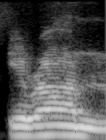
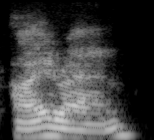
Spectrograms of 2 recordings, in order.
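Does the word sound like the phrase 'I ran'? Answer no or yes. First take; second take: no; yes. First: The word does not sound like 'I ran'. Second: The word sounds like the phrase 'I ran'. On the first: The speaker calls it right. "it's Iran" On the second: The speaker calls it wrong. "the way he said it accurately described what I did next"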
